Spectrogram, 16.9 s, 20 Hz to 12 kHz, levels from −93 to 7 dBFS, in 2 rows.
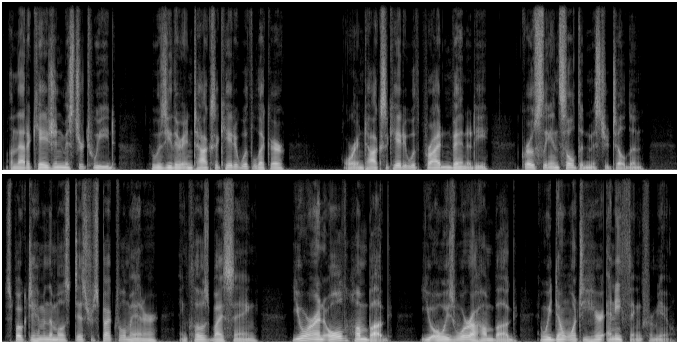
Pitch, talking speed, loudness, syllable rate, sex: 110 Hz, 185 wpm, -22 LUFS, 6.2 syllables/s, male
